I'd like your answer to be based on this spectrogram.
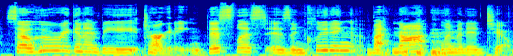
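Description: A woman in her thirties co-hosting a podcast with her husband, upbeat and quick to laugh. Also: medium pitch, very animated, bright, forceful tone. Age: 30s. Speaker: podcast co-host. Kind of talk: casual podcast chat.

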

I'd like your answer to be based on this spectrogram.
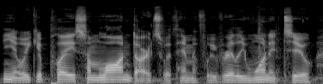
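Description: A man with a low voice plays at a tabletop game, cocky and joking, with casual swearing. He keeps up a laid-back banter with the others. Faint music plays underneath. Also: fairly even intonation, moderate pace, creaky, a bit bright. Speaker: player.

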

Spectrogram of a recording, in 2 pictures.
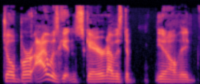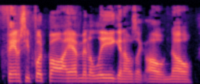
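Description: A man's voice: mid-range voice, a little fast, fairly bright tone, clear, resonant tone, no echo, studio quality. A man hosting a casual sports podcast, rambling and laughing often. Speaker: podcast host.

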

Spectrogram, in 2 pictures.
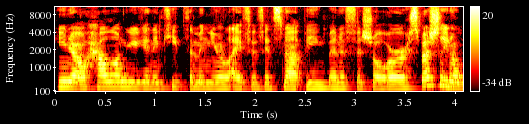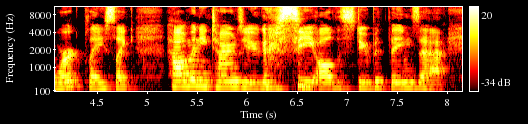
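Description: A young woman co-hosts a casual faith-based podcast, sounding nasal from a cold. Her medium-pitched voice moves quickly with little pitch variation, and her chatty talk is packed with "like" and "um."

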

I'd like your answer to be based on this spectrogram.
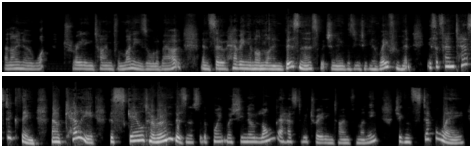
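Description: A woman's voice: deep voice, expressive, fairly quick, few pauses, warm tone, breathy edge. A woman hosting a podcast, presenting and interviewing in a conversational style. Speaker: podcast host.

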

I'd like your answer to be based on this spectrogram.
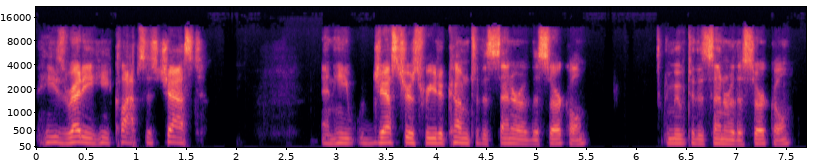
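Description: A man narrating a tabletop game as dungeon master, telling the action vividly and excitedly, with sound effects. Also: medium pitch, normal speed, no room sound, clean studio sound.

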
